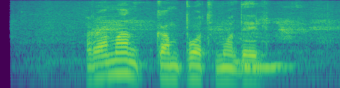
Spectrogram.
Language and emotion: Russian, neutral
